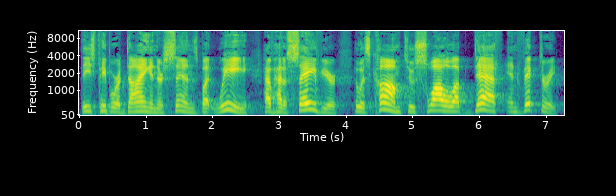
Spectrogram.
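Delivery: high, loud pulpit proclamation; full-force preaching. Real, not acted. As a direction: build to a loud, drawn-out climax.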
